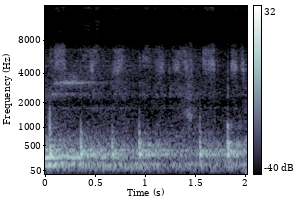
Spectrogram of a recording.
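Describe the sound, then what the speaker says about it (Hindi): Chalk or marker strokes on a board during a Hindi-language maths lesson on functions: a steady run of short scratchy strokes in an uneven rhythm, close and fairly quiet, with no talking. "इसका हिंदी अर्थ लिखेंगे"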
